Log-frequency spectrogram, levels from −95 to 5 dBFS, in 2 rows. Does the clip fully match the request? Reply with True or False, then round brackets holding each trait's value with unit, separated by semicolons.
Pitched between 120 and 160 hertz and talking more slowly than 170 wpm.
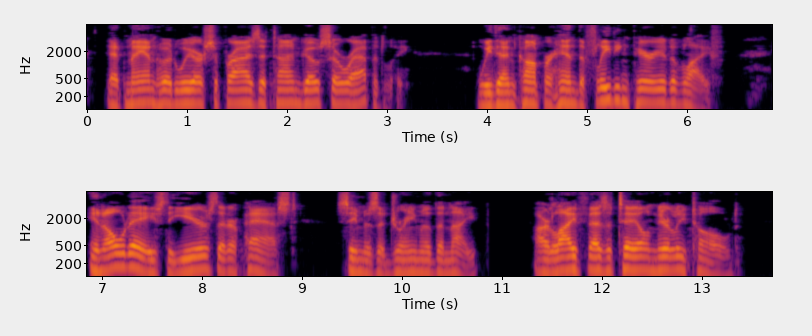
False (140 Hz; 175 wpm)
